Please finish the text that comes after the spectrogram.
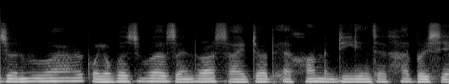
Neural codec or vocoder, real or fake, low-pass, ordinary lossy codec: codec, 16 kHz, 0.5 kbps, FunCodec, trained on Chinese and English, 25 frames a second; fake; 7.2 kHz; none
